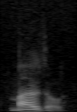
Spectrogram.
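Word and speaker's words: Mousehole: of the hill Newland why do they call the place that is spelled mouse hole mosul well the Muslim people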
